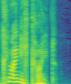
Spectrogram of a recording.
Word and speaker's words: Kleinigkeit: Eine Kleinigkeit. Note the letters IG pronounced ich that sneaked in there between klein and keit.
